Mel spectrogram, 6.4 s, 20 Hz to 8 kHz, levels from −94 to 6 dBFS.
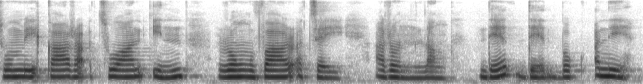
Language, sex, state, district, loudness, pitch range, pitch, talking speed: Mizo, female, Mizoram, Aizawl, -18 LUFS, 185-200 Hz, 195 Hz, 130 wpm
